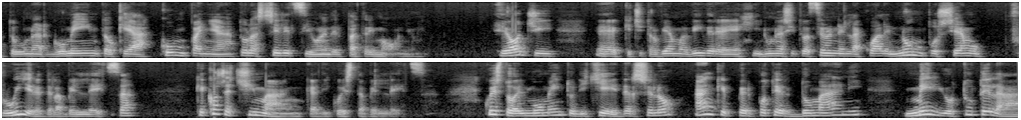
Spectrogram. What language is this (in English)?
Italian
